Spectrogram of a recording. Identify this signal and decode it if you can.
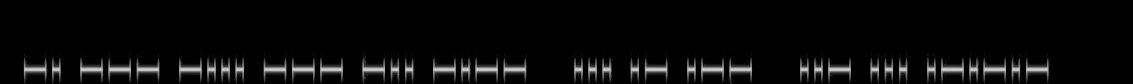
Morse code, heard as a keyed tone, about 17 wpm, 700 Hz. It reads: NOBODY SAW US.
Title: Sentences from Top 1600 Words 17wpm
